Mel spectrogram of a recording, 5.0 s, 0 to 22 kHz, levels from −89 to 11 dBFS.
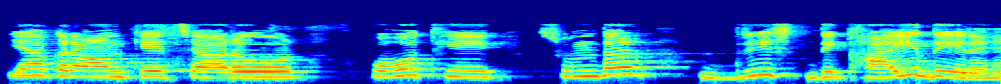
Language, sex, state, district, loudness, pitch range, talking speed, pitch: Hindi, female, Bihar, Jamui, -14 LUFS, 240-300 Hz, 155 wpm, 255 Hz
